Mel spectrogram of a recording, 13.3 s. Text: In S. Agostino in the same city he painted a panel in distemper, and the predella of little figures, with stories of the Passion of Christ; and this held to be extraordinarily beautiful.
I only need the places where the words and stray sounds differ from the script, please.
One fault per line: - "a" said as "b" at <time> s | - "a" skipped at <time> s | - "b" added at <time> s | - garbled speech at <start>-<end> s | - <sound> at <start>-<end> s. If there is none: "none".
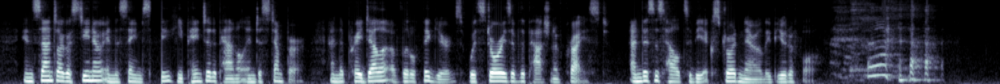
- dropout at 2.0-2.2 s
- "is" added at 8.7 s
- laugh at 11.1-12.6 s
